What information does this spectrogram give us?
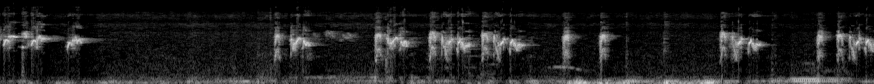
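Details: Sooty-headed bulbul, male and female, song used as a lure to attract wild birds: short bright chirpy notes with sharply falling, slurred phrases, given in loose bursts separated by pauses, over a low rumbling background.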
